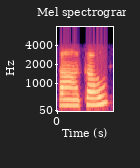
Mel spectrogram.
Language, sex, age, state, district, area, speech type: Maithili, female, 45-60, Bihar, Sitamarhi, urban, conversation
